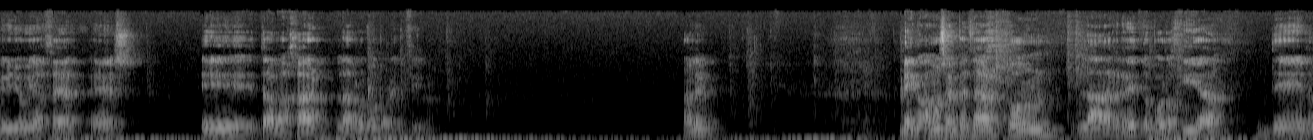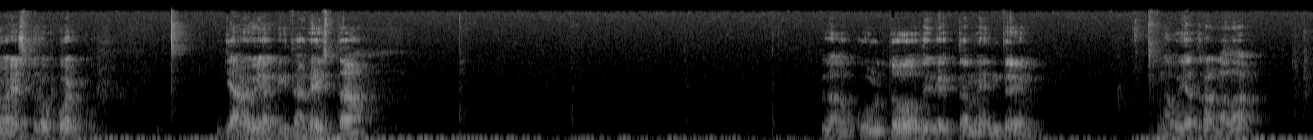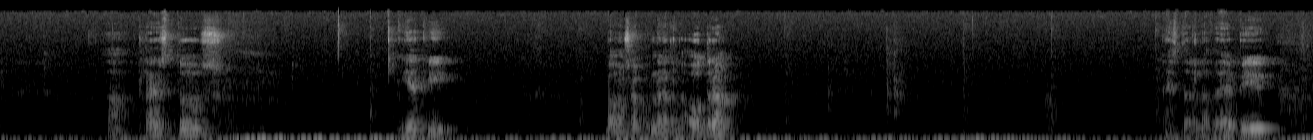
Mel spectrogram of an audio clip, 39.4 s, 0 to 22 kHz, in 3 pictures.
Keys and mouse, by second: 0.0-1.2 shift+drag, 1.2-15.7 shift+middle drag, 3.9 Tab, 4.7 z, 7.3 alt+q, 15.7 right click, 16.5-26.0 drag, 26.0 m, 30.0-34.9 drag, 34.9-35.9 ctrl+middle drag, 35.9-39.3 drag.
